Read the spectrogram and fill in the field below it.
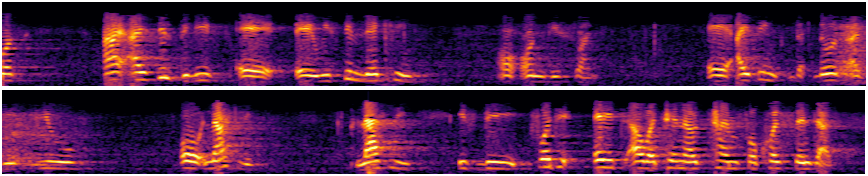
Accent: KwaZulu-Natal, South Africa; I'm from Western Natal

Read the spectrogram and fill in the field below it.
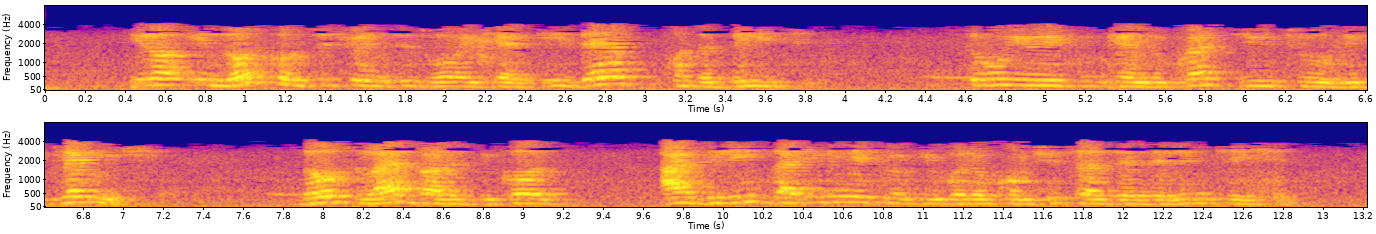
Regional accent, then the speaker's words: Limpopo, South Africa; Because if I come from Capricorn, two of the municipalities don't even have a library.

